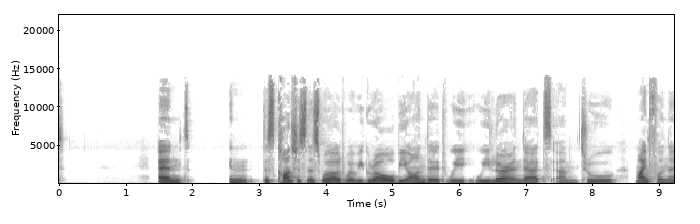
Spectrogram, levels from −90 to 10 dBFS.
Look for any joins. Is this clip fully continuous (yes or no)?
yes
